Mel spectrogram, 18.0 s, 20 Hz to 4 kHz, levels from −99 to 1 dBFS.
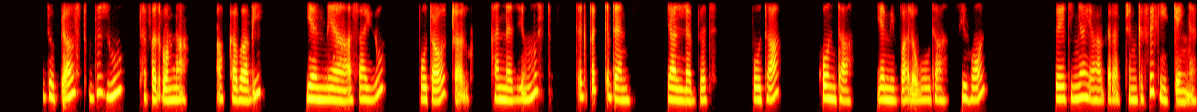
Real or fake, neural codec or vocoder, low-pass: fake; codec, 16 kHz, 6 kbps, DAC; 3.6 kHz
